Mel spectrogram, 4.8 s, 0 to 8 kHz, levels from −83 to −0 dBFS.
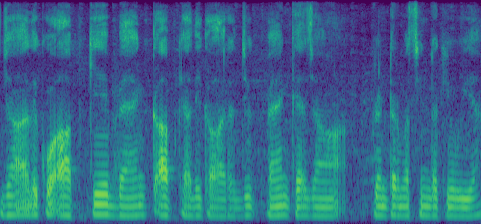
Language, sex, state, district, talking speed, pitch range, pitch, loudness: Hindi, male, Madhya Pradesh, Katni, 175 wpm, 115-125 Hz, 120 Hz, -21 LUFS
